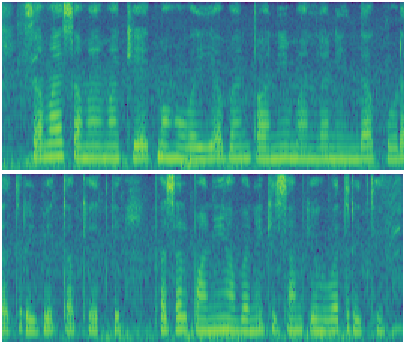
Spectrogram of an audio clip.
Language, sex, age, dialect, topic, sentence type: Chhattisgarhi, female, 18-24, Western/Budati/Khatahi, agriculture, statement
